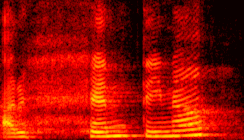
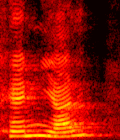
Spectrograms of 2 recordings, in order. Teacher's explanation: G vor E und I, zum Beispiel bei Argentina oder bei Genial, da wird es wie ein CH ausgesprochen.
